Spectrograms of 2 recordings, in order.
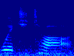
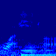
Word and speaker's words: Ouachita: is it pronounced oti back in Texas everybody pronounces it witch but really it's wash how would you pronounce it it's Baptist University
